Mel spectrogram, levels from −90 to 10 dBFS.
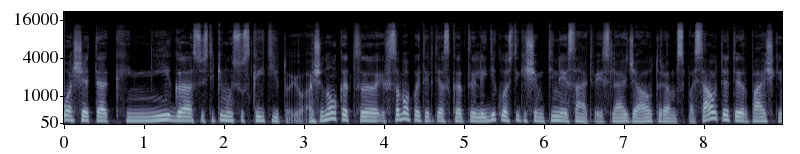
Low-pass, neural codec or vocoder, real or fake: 14.4 kHz; none; real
